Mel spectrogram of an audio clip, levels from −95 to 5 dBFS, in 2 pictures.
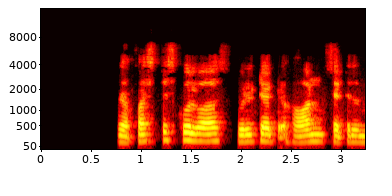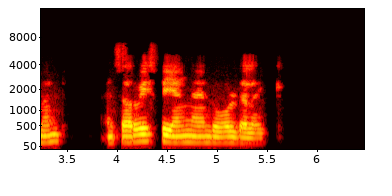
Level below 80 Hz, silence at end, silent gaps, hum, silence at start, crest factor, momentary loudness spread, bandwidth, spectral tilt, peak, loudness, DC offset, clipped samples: -74 dBFS; 1 s; 3.59-3.79 s; none; 0.75 s; 18 dB; 11 LU; 7.2 kHz; -6.5 dB/octave; -6 dBFS; -24 LUFS; under 0.1%; under 0.1%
